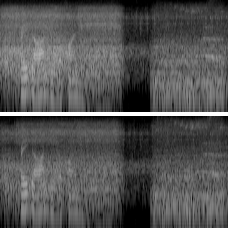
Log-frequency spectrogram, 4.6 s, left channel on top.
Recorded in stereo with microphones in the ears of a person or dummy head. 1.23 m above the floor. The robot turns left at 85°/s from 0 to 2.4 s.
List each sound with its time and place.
0.4 s a man speaking: 155° left, 0.5 m; by 2.3 s 5° right, 0.5 m
3.0 s a bird: 45° left (ahead or behind), 8.5 m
